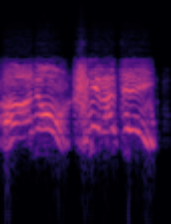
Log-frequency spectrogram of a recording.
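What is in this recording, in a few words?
bomb failure, mood high, French; War Thunder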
